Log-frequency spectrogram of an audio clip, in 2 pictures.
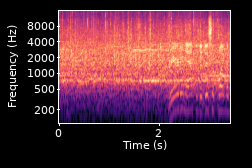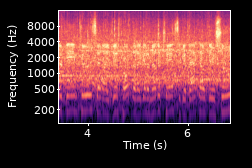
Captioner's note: applause; cheering and Applause; applause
